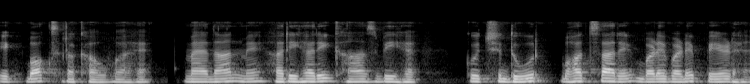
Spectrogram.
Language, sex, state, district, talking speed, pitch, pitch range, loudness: Hindi, male, Bihar, Katihar, 160 wpm, 130 Hz, 125-140 Hz, -17 LUFS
